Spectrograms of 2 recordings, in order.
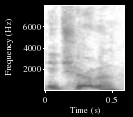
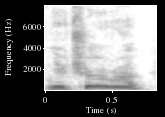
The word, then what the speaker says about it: nutria: Um, and it's made of a thing called Nutura. So, Nutura is um is spelled N U T R I A if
